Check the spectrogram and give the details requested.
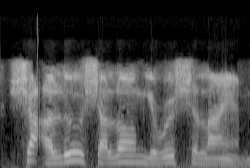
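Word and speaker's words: שלום ירושלים: all of these things interestingly in hebrew the way this is is uh pronounced it pray for the peace of jerusalem is shalom yerushalayim this is beautiful hebrew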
